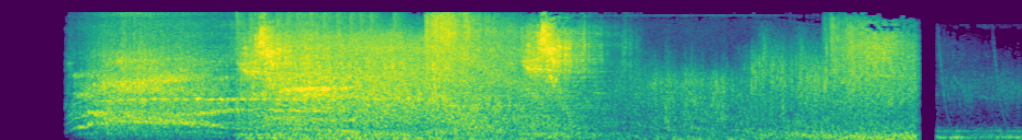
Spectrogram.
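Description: Loud explosions roar and rumble.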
